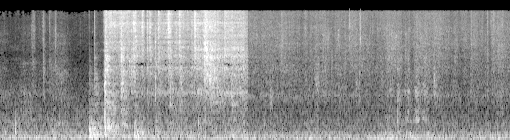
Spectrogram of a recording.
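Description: Food sizzling in a hot pan: a loud hiss starts about two seconds in and cuts off sharply about three seconds later. Faint crackling follows over a low steady rumble.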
